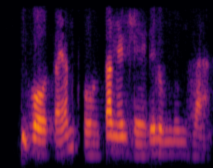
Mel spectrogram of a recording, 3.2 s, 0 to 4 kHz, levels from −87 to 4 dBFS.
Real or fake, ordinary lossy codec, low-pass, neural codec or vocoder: real; AAC, 16 kbps; 3.6 kHz; none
